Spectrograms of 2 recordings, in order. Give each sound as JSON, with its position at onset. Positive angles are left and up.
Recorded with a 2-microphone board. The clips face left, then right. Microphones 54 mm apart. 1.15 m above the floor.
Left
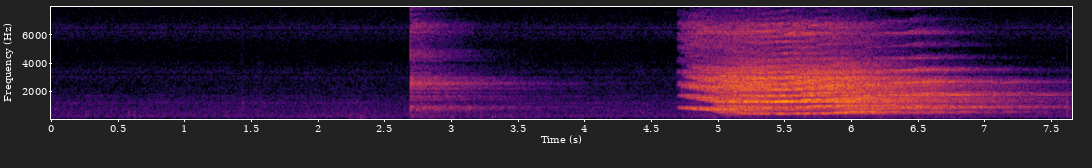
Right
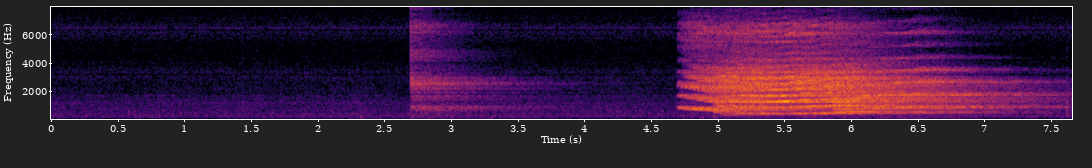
{"t": 2.7, "sound": "ticking", "side_deg": 60, "distance_m": 1.6}
{"t": 4.7, "sound": "a squeak", "side_deg": -40, "distance_m": 2.0}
